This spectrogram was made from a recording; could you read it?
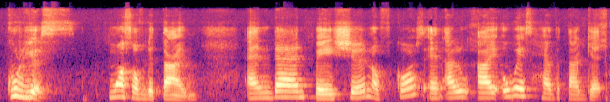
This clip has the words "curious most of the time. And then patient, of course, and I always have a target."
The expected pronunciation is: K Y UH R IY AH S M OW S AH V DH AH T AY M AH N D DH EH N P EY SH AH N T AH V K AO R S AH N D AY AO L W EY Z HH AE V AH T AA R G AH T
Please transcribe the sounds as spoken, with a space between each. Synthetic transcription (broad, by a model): K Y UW R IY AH S M OW S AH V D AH T AY M AH N D EH N P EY SH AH N AH F K AO S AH N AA AY AO L W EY S HH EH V AH T AA G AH T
